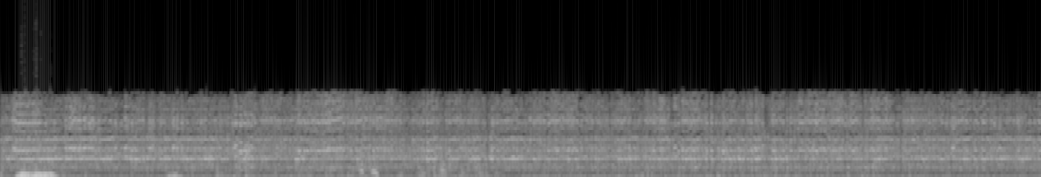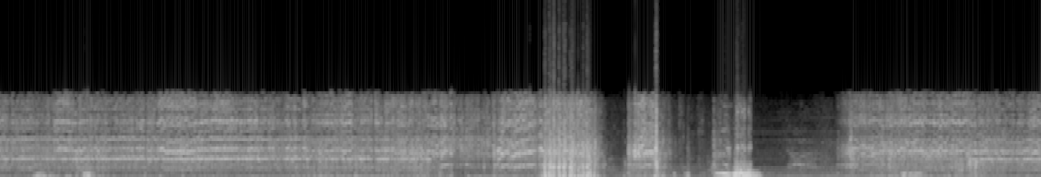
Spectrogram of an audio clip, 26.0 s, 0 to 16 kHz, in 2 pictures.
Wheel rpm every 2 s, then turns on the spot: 230, 230, 230, 230, 240, 230, 240, 230, 230, 260, 150, 10, 180.
none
